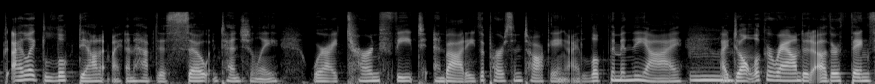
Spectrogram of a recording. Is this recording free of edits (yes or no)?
no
